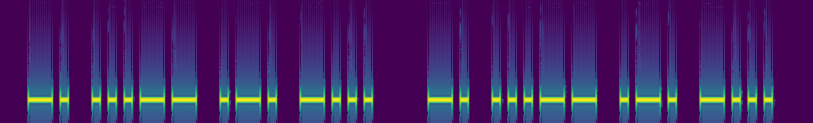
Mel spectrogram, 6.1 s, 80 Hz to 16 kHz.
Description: Morse code, heard as a keyed tone, about 20 wpm, 700 Hz. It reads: N3RB N3RB
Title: SOTA QSO Practice 20wpm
